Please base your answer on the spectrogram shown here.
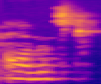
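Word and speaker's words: honest: बात की मैंने तो ऑनेस्ट में तो एच से शुरू हो रहा है लेटर स्टार्ट वर्ड तो एच है लेकिन आता क्या है है एन ऑनेस्ट क्यों भाई क्योंकि एच जो होता है वो साइलेंट होता है साउंड ओ की आ रही है और ओ की साउंड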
